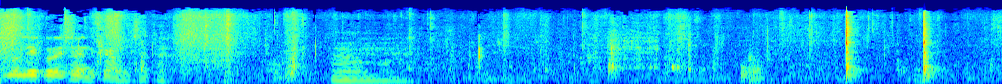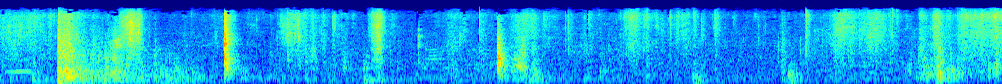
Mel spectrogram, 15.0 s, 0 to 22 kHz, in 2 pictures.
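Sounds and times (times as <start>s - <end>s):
knife chopping dry wooden sticks: 6.3s - 7.1s, 9.2s - 9.4s.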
